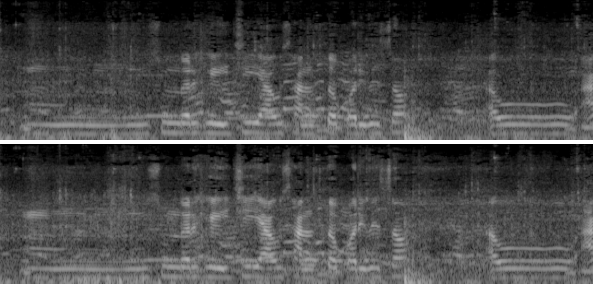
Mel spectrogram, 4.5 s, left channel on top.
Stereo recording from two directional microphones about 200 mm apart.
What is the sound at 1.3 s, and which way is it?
Speech, 15° left (ahead or behind).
